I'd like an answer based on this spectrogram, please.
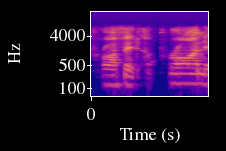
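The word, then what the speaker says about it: profit à prendre: It's profit, so Profit, and then a with a little apostrophe over the top, prond, Prendre, profit a prawn, it's pronounced. It's a law French term.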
